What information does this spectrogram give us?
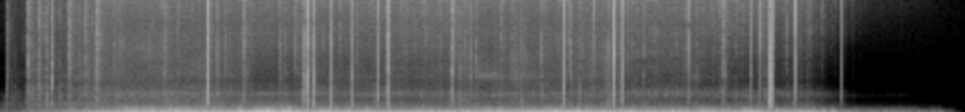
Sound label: soft yawning gentle night; twinkle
